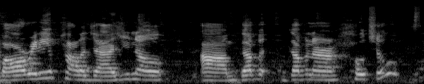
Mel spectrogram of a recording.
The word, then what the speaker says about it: Hochul: You know, Governor Hochul, is how you say her name? Hokel.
